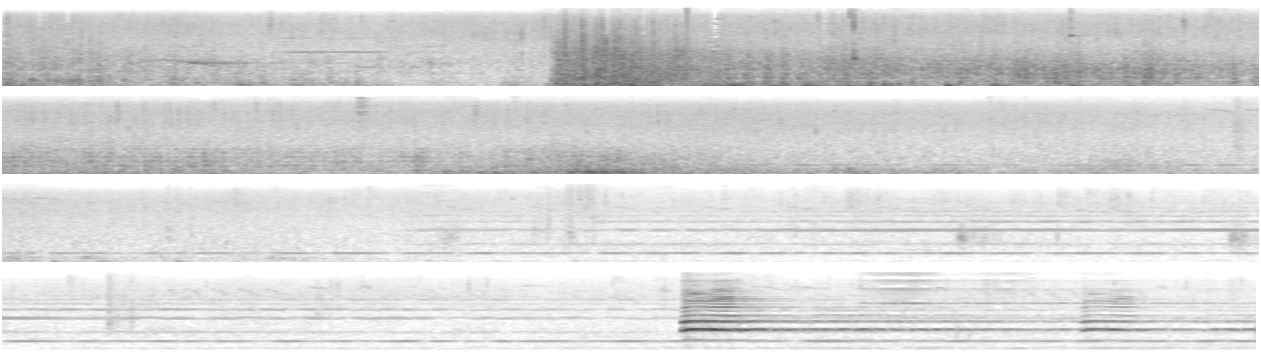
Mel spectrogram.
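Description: Two sudden peals of thunder, one at the start and another about three seconds in, each dying away in a long rolling rumble. As the rumble fades, a steady low drone and high held tones of eerie film music take over, and a clear sustained note comes in near the end.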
